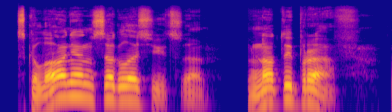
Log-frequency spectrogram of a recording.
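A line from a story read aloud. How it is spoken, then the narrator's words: Sighing. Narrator (Russian): вздохнул он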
